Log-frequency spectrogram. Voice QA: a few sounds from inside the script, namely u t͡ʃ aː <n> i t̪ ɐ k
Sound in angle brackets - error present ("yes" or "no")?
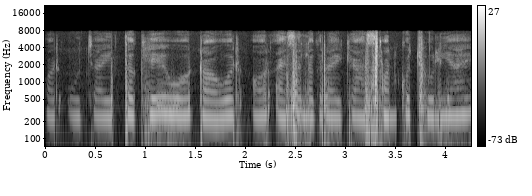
yes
